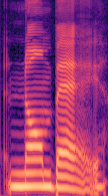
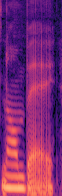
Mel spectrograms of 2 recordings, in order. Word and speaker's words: NomBe: it's called weirdo by nombe i believe is how you pronounce it nombe um n-o-m-b-e but the n is capitalized and then the b's capitalize non-bae um such a good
